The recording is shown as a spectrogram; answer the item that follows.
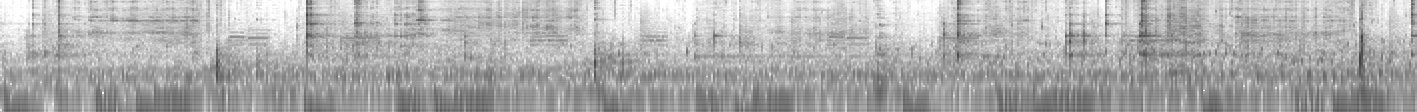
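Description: A metal spoon clinking irregularly against glass bowls as dry ice is dropped in, over the steady bubbling of dry ice in water.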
